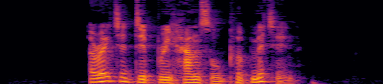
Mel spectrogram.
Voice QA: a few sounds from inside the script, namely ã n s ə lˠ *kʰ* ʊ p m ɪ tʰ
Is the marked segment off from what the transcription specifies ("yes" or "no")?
yes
